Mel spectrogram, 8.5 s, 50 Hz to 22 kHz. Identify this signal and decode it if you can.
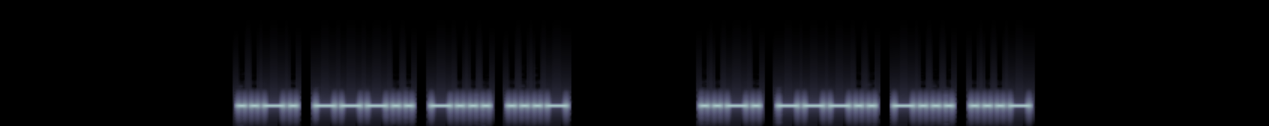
Morse code, heard as a keyed tone, about 27 wpm, 700 Hz. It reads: F8BV F8BV
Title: DXCC-100 Call Signs - 4 Characters - Repeated 2x - 28wpm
